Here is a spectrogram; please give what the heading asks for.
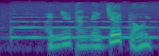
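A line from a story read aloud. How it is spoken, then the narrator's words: Startled, soft. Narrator (Vietnamese): Hắn giật mình nói khẽ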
